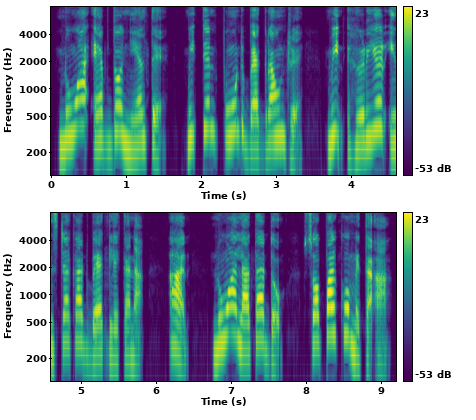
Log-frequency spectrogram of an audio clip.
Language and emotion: Santali, neutral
